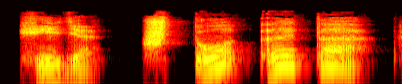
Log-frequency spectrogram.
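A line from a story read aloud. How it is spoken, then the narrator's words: Barely audible moan. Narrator (Russian): простонала еле слышно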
